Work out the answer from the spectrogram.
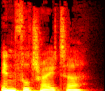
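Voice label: "infiltrator", British English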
